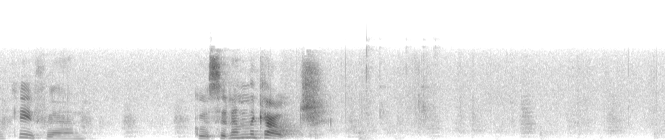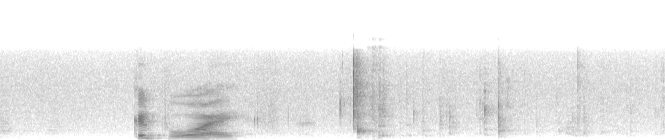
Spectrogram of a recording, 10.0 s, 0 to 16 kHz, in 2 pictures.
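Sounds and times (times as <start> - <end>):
dog paws tapping on floor: 1.5 - 5.4.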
